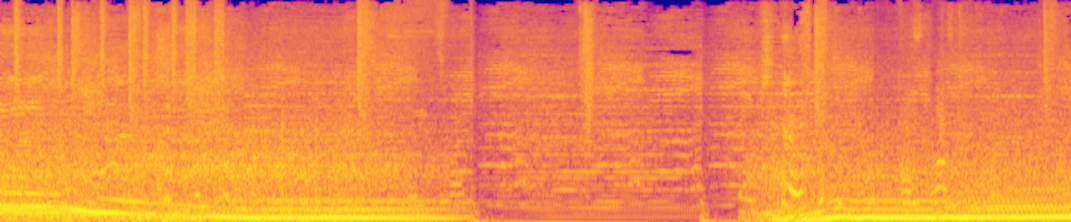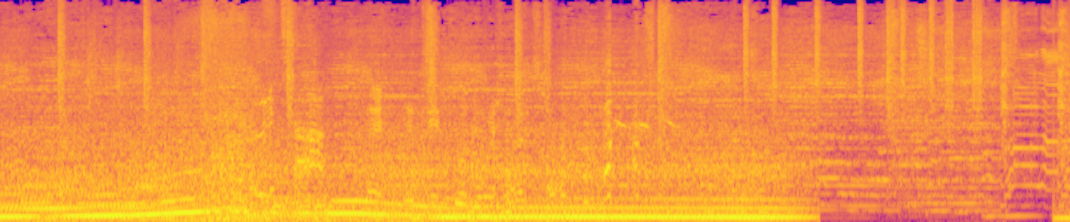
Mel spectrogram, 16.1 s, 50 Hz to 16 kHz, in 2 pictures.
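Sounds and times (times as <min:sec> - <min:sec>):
car engine revving: 0:00.0 - 0:03.6, 0:05.6 - 0:14.2.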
